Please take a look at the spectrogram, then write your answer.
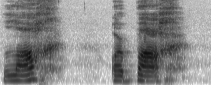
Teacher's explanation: Now the next letter is one of those which is a little bit difficult to pronounce if you're used to speaking English all the time, because it is a chet and it is called a guttural, and it is sort of pronounced in the back of the throat as in the name Loch or Bach. Those who might speak German would have an easier time understanding this particular sound, but practice it as it is a ch sound.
